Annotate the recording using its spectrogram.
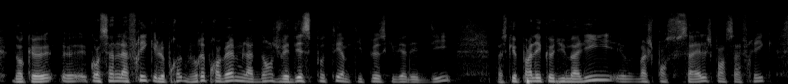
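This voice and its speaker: At a very fast pace, a man speaks in a fairly high pitch with big swings in loudness, in a dry, close sound with no echo and a quiet background. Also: ordinary pitch variation. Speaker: conference panelist, former army officer. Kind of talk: conference talk.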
